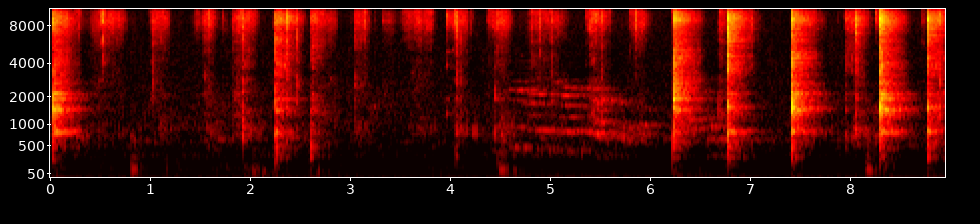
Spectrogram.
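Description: A spoon scraping against a bowl while stirring soaked flattened rice (aval) with grated coconut and palm jaggery. It makes short repeated scraping strokes, which grow louder and come about two a second over the last three seconds.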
